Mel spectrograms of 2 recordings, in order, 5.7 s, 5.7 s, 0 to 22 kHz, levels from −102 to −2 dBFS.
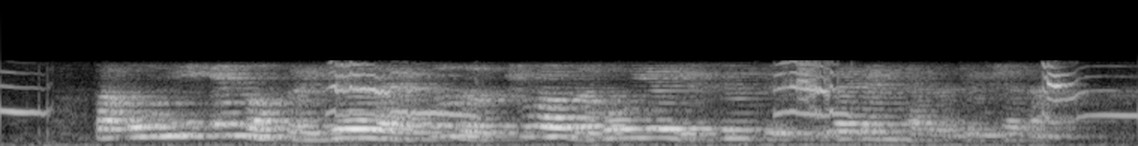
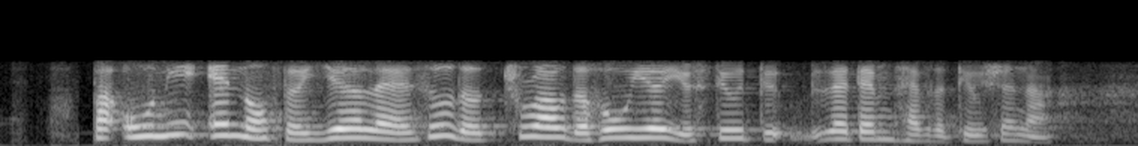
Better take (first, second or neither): second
